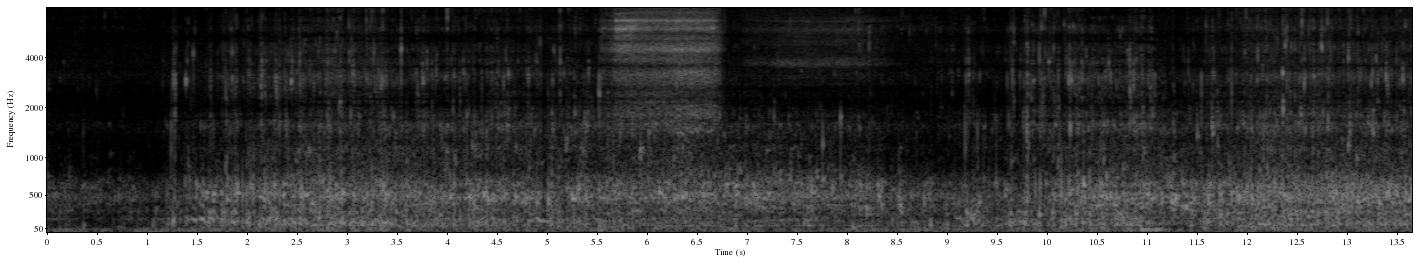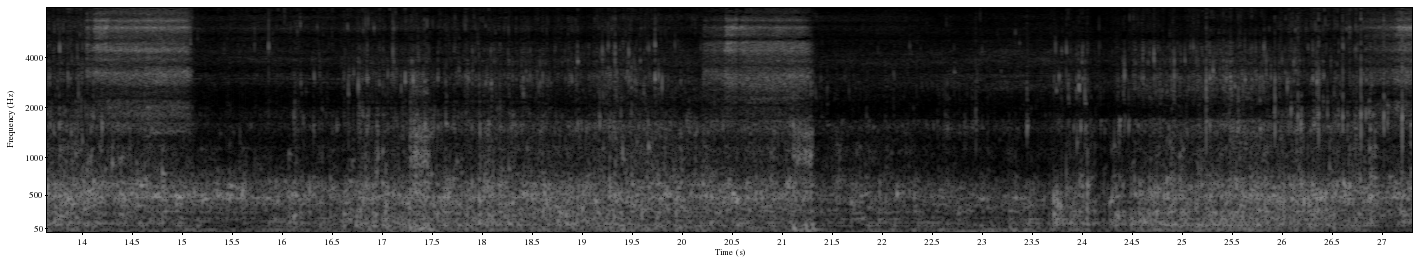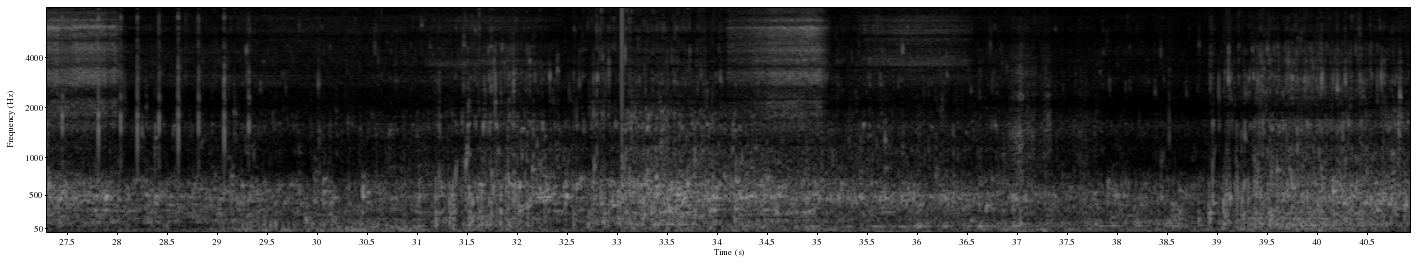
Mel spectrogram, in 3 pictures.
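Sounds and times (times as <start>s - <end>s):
underwater bubble rumble: 0.0s - 40.9s
regulator hiss: 5.6s - 6.8s, 14.1s - 15.1s, 20.3s - 21.3s, 27.0s - 28.1s, 34.2s - 35.1s.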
